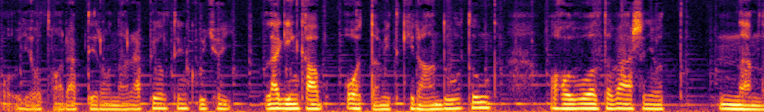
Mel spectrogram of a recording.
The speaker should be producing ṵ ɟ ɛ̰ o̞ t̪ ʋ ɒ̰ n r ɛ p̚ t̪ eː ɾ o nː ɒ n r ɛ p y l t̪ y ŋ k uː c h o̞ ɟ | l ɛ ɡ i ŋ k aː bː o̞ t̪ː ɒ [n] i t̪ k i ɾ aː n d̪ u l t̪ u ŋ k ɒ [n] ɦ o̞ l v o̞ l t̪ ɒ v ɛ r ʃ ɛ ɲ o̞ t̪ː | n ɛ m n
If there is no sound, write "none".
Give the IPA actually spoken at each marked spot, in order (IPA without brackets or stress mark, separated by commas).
m, none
